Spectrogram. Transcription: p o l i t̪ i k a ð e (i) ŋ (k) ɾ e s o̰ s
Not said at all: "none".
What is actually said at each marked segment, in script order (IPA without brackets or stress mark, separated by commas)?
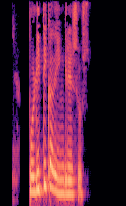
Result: i, ɡ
